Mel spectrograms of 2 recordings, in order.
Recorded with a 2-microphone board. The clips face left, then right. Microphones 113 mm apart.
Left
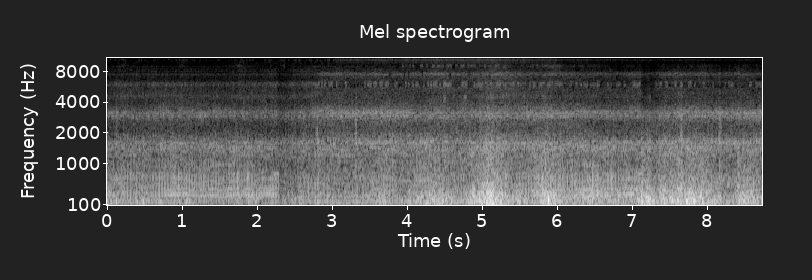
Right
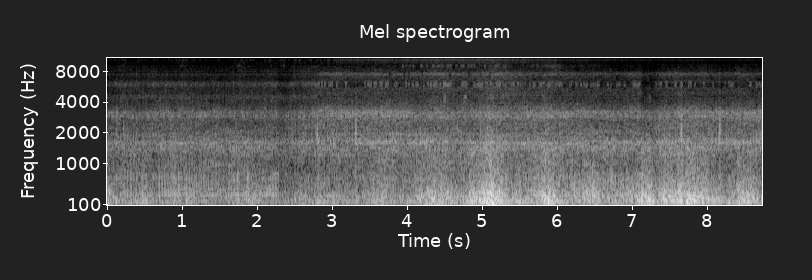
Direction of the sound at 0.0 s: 20° left (ahead or behind).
